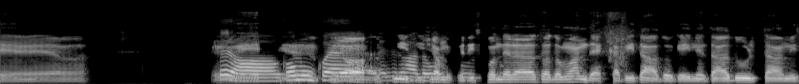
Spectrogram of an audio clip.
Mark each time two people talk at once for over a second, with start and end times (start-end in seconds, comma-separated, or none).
2.2-4.8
